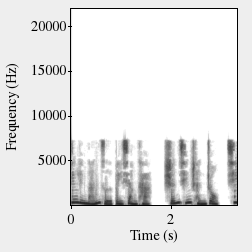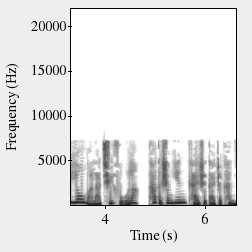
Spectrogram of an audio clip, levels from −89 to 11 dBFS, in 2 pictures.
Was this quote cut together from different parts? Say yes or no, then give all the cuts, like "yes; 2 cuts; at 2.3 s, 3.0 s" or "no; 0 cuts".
yes; 2 cuts; at 3.0 s, 4.7 s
